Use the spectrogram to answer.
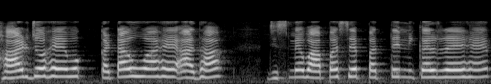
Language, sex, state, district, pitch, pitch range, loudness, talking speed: Hindi, female, Gujarat, Valsad, 340 Hz, 325-360 Hz, -16 LUFS, 185 wpm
